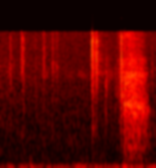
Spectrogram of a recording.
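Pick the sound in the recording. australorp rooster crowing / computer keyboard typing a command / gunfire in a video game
computer keyboard typing a command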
